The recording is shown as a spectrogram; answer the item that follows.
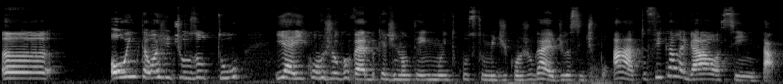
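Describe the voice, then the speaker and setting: A woman's voice: sits high, fast, pushed and bright. A woman from Brazil, teaching in a casual, chatty video lesson full of asides. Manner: chatty and digressive, with frequent asides. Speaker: online Spanish teacher.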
